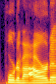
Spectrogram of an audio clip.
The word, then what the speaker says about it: Puerto Vallarta: That's how you say it when you're in the South, Puerto Vallarta.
